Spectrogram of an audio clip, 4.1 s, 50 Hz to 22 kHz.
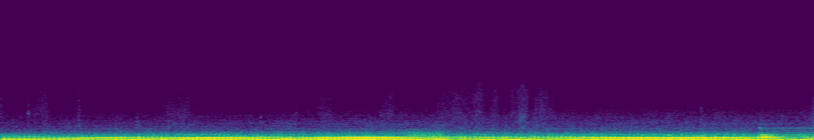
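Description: A BMW G30 M550i with a V8 engine accelerates, its engine note rising and holding as a steady, loud drone heard from inside the car, with the pitch shifting as gears change and no talking.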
